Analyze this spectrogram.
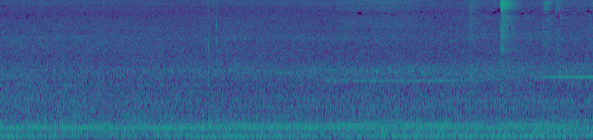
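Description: Steady low mechanical hum of an idling engine, with a few short clicks about five seconds in.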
